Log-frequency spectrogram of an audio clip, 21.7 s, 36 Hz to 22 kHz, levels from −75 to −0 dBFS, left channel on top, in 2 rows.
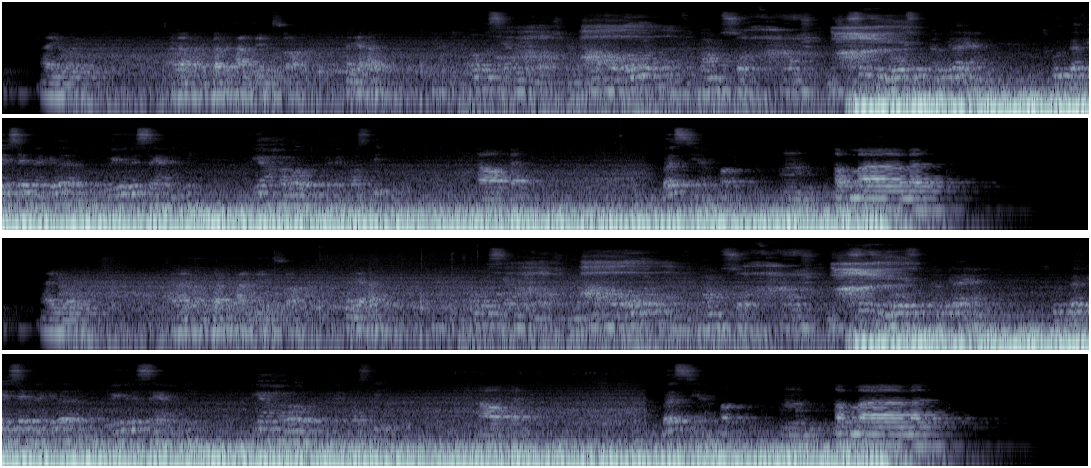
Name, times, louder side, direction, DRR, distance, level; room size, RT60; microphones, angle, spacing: voice 1, 0.3-0.9 1.6-3.1 3.4-3.8 15.6-16.1 18.0-18.1 18.6-18.9 19.2-20.3, equal, 35° left, -3 dB, 1.9 m, -33 dB
sound 1, 0.5-17.3, right 2 dB, 40° right, 0.5 m, -42 dB
voice 2, 1.6-1.9 3.6-3.8 4.2-7.5 7.8-13.0 13.3-14.7 16.7-16.8 17.3-18.0, left 1 dB, 15° left, -6 dB, 1.4 m, -38 dB
Breathing, 4.6-9.1, right 2 dB, 10° right, 0.7 m, -35 dB
sound 2, 8.4-19.7, left 2 dB, 75° left, 0.5 m, -25 dB
8.6 x 6.6 x 2.3 m, 1.0 s
head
